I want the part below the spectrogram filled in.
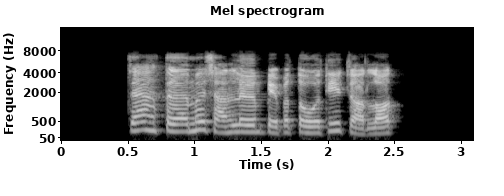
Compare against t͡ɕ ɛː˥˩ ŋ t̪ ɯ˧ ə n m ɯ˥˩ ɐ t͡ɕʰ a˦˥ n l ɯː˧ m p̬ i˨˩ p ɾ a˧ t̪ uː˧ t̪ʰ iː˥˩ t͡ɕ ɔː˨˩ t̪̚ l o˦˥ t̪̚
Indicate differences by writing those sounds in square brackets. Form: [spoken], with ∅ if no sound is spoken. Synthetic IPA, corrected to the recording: t͡ɕ ɛː˥˩ ŋ t̪ ɯ˧ ə n m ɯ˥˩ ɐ t͡ɕʰ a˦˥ n l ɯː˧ m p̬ i˨˩ p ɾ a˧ t̪ uː˧ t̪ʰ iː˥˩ t͡ɕ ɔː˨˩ t̪̚ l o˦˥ t̪̚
